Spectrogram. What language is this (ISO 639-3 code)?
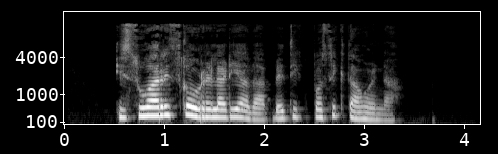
eus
